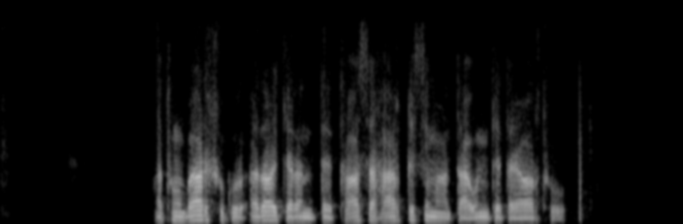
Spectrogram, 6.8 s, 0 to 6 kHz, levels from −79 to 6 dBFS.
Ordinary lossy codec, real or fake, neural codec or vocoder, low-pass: Opus, 16 kbps; real; none; 5.4 kHz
